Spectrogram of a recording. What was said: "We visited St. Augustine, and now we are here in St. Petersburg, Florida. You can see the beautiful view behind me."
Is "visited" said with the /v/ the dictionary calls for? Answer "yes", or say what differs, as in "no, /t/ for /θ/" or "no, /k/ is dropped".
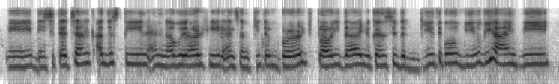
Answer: no, /b/ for /v/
